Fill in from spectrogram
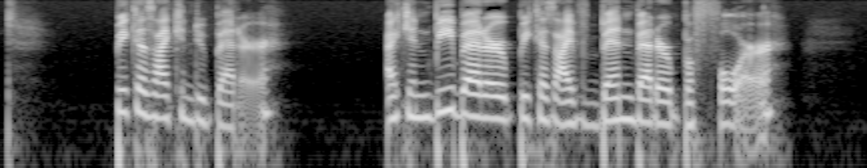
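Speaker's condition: No condition

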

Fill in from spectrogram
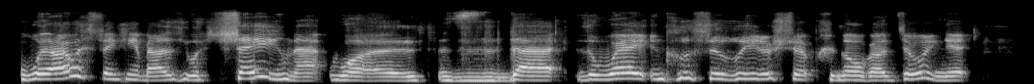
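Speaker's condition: Cerebral palsy; visible cerebral palsy, reading disability

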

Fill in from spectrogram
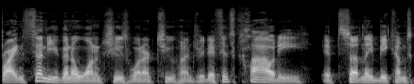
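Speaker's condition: No condition

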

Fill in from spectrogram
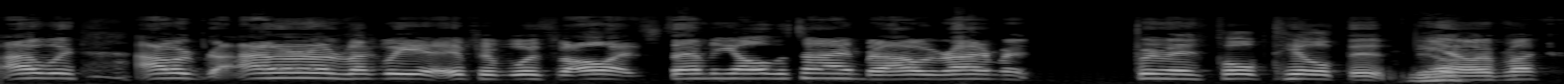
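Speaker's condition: Double hemiplegia cerebral palsy

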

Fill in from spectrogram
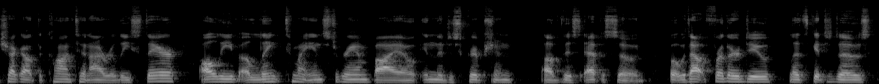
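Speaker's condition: No condition

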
